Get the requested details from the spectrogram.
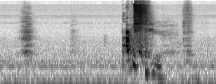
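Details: Sneezing by a hungover person just before a shower, felt a tickle: soft breaths build to one loud, explosive sneeze with a faint trailing breath in a quiet room.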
